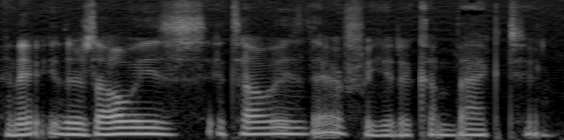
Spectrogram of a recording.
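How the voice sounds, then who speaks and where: A man with a quiet voice giving a calm, slow Buddhist talk to an online audience. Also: medium pitch, gravelly, dry recording. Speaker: Buddhist teacher. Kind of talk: dharma talk.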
